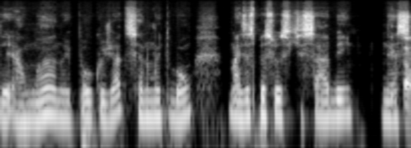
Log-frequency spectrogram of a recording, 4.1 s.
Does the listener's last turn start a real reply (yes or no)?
yes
